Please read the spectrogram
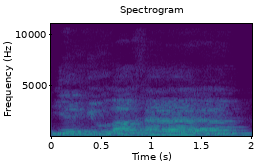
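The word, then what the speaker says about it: יהיו לכם: Milvad, olat, atamid, umimchatot, ta'asu, temimim, yehu lachem, v'nisehem. So again, just a long compound word here. Yehu lachem, chem is where the accent is, so all the other notes, syllables are just pickup syllables.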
